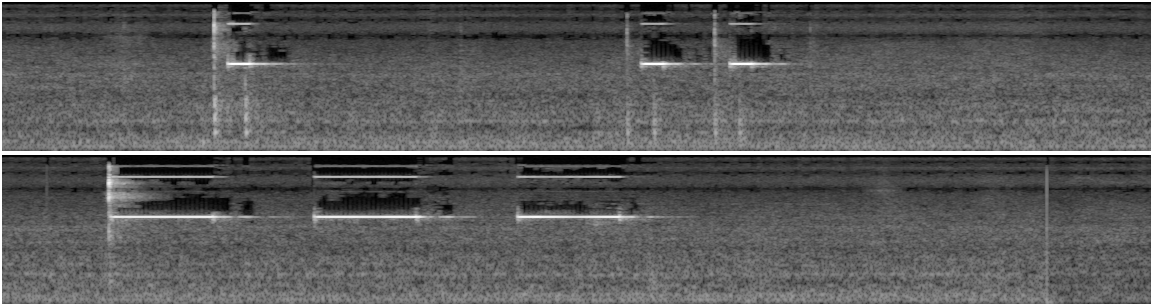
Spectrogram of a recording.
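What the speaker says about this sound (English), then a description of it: "Our timer for our potato soup has gone off." An Instant Pot electric pressure cooker cooking potato soup gives off its timer: sharp, high electronic beeps, a few single chirps followed by a series of evenly spaced longer beeps, clear and close against a quiet kitchen hum.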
